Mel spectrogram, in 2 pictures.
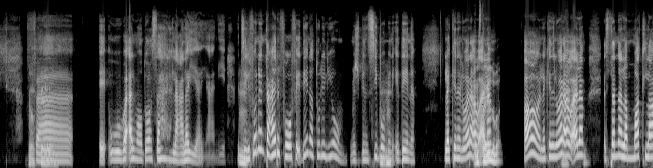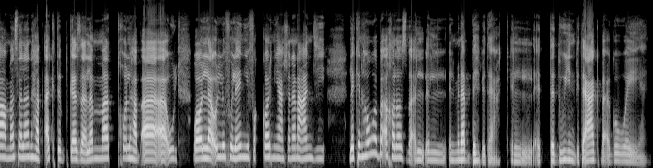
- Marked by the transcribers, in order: chuckle
- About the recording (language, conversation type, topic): Arabic, podcast, إزاي بتستخدم التكنولوجيا عشان تِسهّل تعلّمك كل يوم؟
